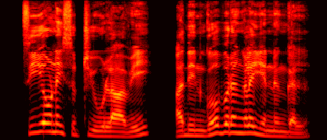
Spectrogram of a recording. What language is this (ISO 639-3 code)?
tam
